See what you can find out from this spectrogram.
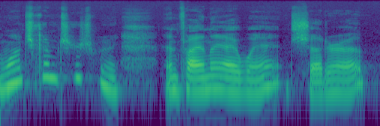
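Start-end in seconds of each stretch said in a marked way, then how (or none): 0.0-0.8 higher, insistent repeat of the plea; mock mother-in-law asking yet again; repeated nagging. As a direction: nag once more, wearily. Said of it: "she's like".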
